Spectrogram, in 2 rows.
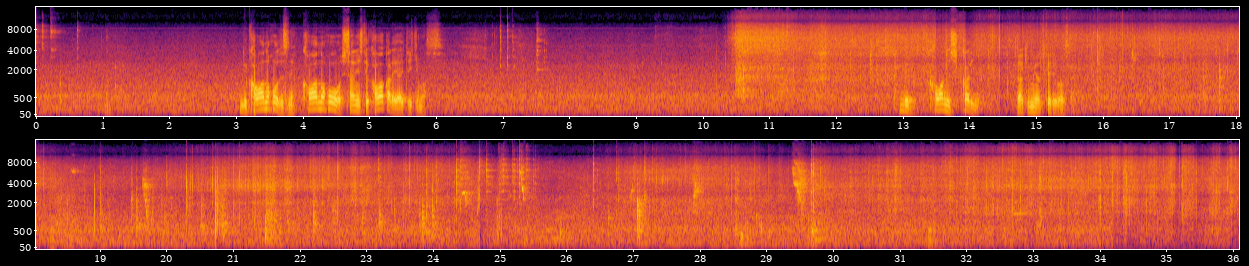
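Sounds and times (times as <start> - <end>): pops and crackles: 10.4 - 14.8, 15.5 - 25.6, 26.4 - 36.0
fish sizzling in frying pan: 10.4 - 18.9, 19.6 - 25.6, 26.4 - 36.0.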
